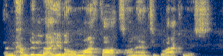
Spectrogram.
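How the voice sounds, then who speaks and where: A man's voice: on the high side, a little fast, poor audio. A man speaking as a college counseling professor on a panel discussion, earnest and academic, with frequent restarts.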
